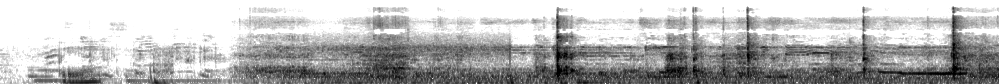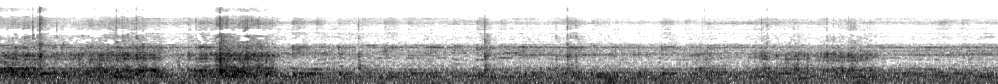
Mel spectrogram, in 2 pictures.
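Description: Plastic toy cars rolled and pushed on a concrete floor: rattling wheels, with several sharp clicks and knocks as the toys bump, the loudest a little after four seconds in. A steady background noise runs under it.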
